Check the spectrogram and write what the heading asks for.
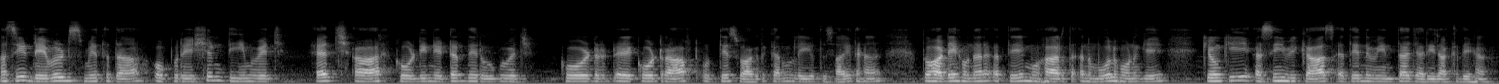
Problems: none marked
